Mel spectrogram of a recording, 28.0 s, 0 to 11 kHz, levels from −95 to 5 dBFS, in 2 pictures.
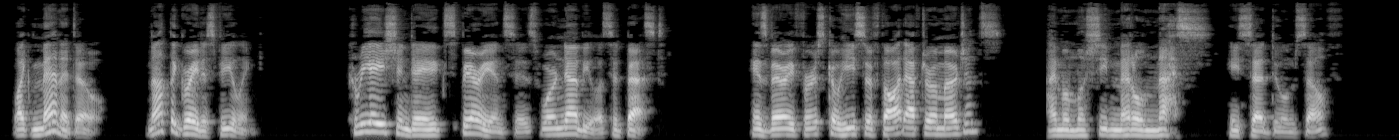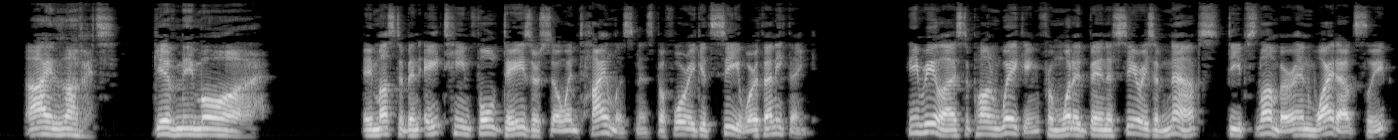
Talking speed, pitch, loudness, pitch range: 150 wpm, 140 Hz, -16 LUFS, 125-155 Hz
